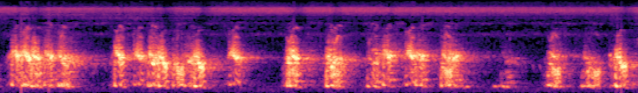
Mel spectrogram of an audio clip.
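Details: Günther's frog at South River Valley giving short bursts of rasping, dog-like barks in clusters of two to four notes, separated by brief pauses, over a faint high hiss.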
